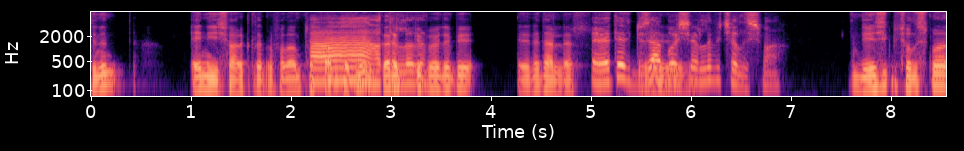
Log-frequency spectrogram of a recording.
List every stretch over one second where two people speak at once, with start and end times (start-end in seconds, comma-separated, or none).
2.2-3.4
